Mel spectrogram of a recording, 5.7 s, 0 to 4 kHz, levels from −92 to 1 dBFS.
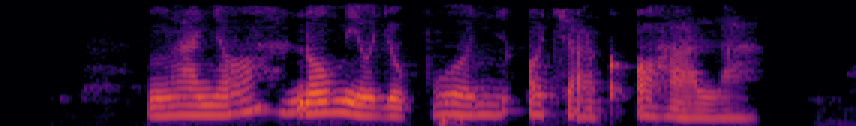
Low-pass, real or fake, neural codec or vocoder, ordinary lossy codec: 3.6 kHz; real; none; MP3, 24 kbps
